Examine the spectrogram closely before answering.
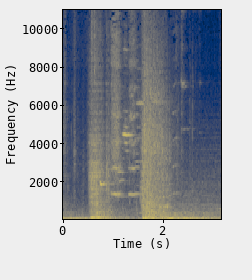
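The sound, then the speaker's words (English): A metal door in a basement corridor being yanked open. It comes as a loud, rough scraping rush in two heavy surges, with thin, squeaky tones between them and a low rumble underneath. “He pulls out his gun as he approaches a metal door, which he yanks open.”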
